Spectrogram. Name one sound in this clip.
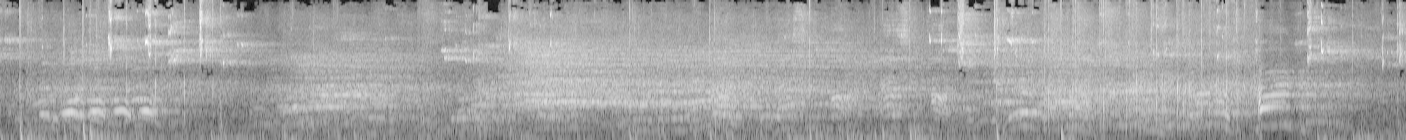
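A basketball bounces on the hardwood.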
